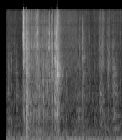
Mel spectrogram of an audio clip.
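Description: A deck of playing cards being riffle-shuffled on a wooden tabletop: a fluttering crackle of cards, with two sharp clicks about half a second and a second in.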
